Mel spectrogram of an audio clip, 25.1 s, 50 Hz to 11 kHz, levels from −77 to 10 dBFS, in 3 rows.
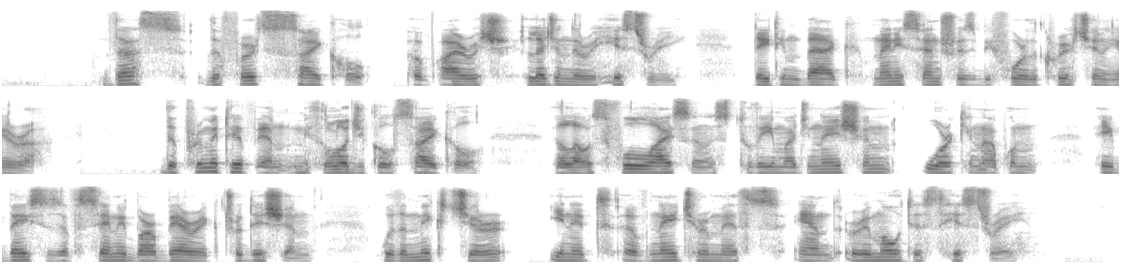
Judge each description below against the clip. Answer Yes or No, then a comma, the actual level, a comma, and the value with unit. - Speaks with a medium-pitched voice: No, low, 120 Hz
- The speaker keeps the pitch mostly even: Yes, narrow, 1.7 semitones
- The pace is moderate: No, slow, 110 wpm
